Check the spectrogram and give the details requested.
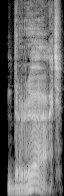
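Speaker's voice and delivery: low startled leprechaun curse; startled low grumble. Acted. Leprechaun startled, spills wine.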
